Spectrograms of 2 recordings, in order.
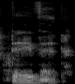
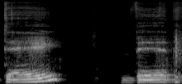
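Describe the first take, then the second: First: Said in the usual way. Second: "day, vid" in two separated beats; syllable by syllable. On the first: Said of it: "So we have day, vid". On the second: Shown as a demonstration. Teacher putting syllables together, "day, vid" said apart. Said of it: "So we have".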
